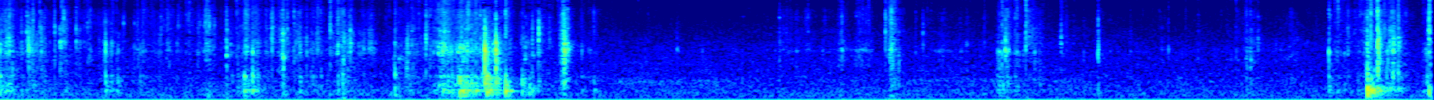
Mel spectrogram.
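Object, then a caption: Bar of soap. A pink and white striped dry bar soap, already scored into a grid and held in one hand, is cut and scraped with a utility knife blade while long-nailed fingers press the scored surface. Bright, dry crunching and crackling clicks come in busy clusters, loudest early on and again at the end, with quieter gaps between. Flakes and chunks crumble off the bar.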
